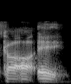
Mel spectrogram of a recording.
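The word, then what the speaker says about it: ka'a: So even something like uh stevia which a lot of people have heard of as a sweet herb the way you pronounce the name stevia is ka and so ka is the base of it.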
